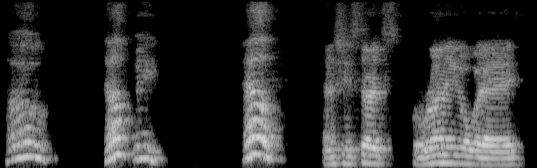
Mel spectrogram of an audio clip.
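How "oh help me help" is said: high, frantic cry for help, rising to the last help; the queen cries out in fright, pitched well up; frightened yell for help. Acted. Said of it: "she yells out".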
